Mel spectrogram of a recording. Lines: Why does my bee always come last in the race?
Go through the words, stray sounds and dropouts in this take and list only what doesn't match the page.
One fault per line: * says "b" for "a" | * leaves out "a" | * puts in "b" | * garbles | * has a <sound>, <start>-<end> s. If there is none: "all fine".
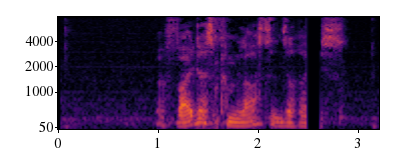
* leaves out "my bee always"
* has a dropout, 2.5-2.6 s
